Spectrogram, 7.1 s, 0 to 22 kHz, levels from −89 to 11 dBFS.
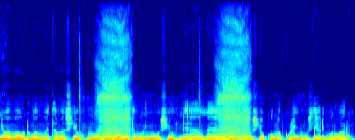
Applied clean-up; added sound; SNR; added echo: none; Hiss; 14 dB; none.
